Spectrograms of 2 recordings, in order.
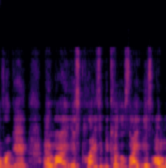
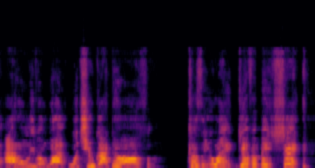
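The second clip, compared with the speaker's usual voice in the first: higher, louder, scornful kiss-off; fed-up outburst; 9 semitones higher, 4 dB louder than usual. Pretend. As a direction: throw it back at them, done with it. Fed-up reply to the partner.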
